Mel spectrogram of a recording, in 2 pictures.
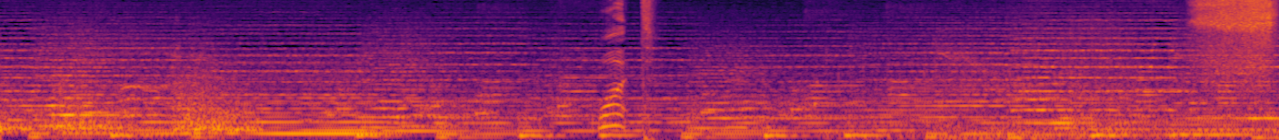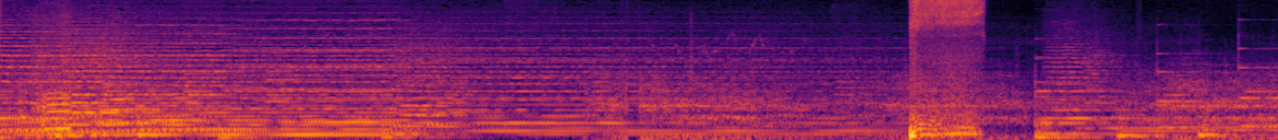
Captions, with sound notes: What (Inhales) Aww Pfft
